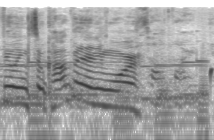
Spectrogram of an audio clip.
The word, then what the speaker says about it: Svalbard: Did you pronounce it right? Well, I looked it up on Google Translate before I said it. Svalbard. Svalbard.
